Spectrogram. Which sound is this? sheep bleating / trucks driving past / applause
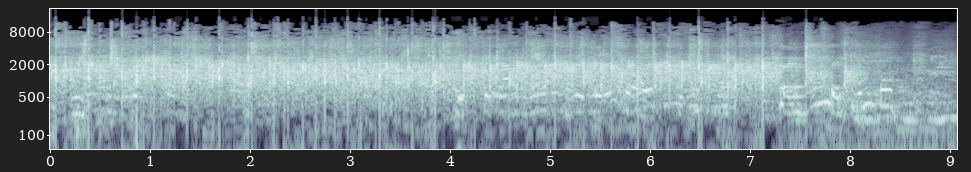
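applause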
